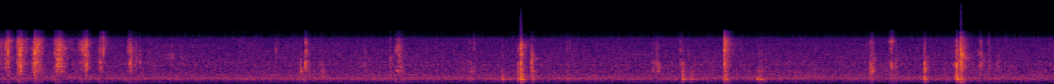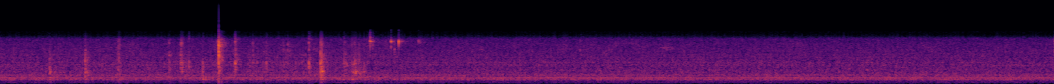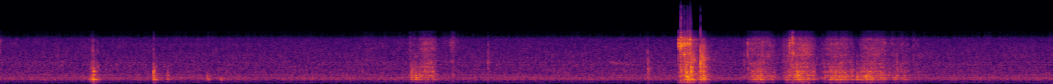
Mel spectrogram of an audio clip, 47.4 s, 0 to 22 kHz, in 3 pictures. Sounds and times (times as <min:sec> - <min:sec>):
Inside, small room: 0:00.0 - 0:47.4.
